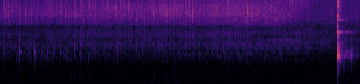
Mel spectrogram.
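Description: Frozen peas and scallions stir-fry in a wok, a soft, steady sizzle heard close but quiet, ending with one sharp clack of a utensil against the metal.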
